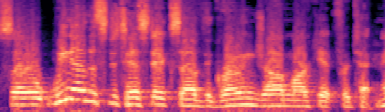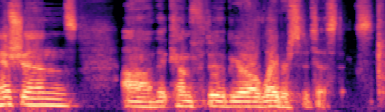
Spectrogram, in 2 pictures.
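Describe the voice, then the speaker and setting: A man with a Southern accent at a moderate pace, his pitch varying in an ordinary way. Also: fairly high pitch for a man. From US South. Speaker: professor. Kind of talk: lecture. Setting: stage with audience.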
